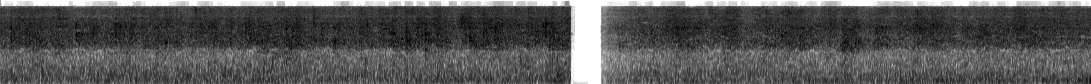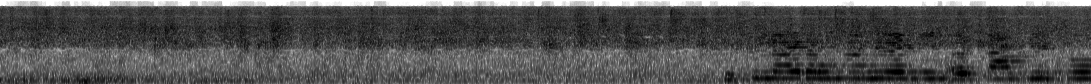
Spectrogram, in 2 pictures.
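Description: Heavy rain in a village, a dense, steady hiss of downpour running throughout, broken by a brief cut near the start, with faint tonal sounds near the end.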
